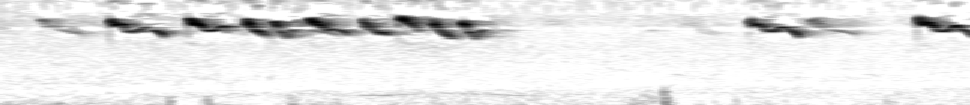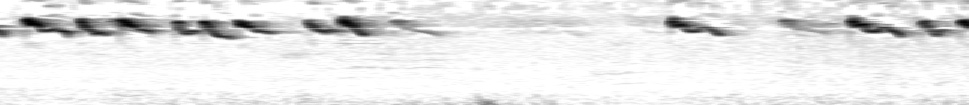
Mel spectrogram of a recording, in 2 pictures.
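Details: White-eye trapped from the wild and kept for singing contests gives clear, piercing, high chirps in tight fast runs, repeating bursts every couple of seconds over a quiet background.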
